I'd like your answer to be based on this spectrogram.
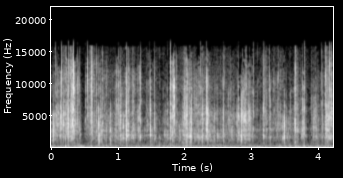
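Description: Fingertips rub a plastic beaded ornament, making rapid, bright clicking and crinkling. The sound is a dense run of tiny, dry ticks with almost no ring, mostly high in pitch over a faint low hum.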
